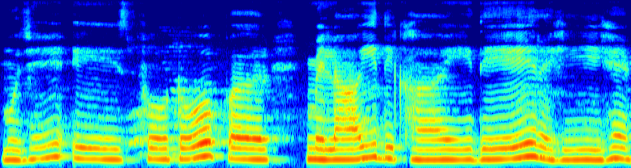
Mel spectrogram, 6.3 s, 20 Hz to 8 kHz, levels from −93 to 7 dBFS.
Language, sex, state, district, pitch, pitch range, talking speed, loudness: Hindi, female, Madhya Pradesh, Umaria, 185 Hz, 180-195 Hz, 85 wpm, -17 LUFS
